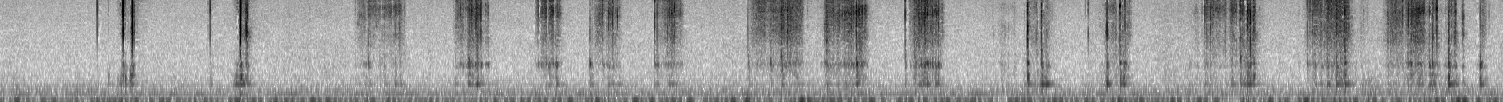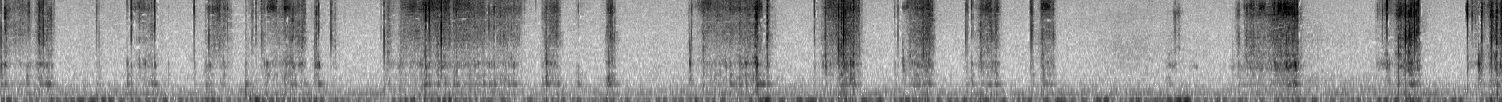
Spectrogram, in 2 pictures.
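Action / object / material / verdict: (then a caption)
scrape / hard-shell clutch studded with rhinestones / metal, rhinestones / none. Long nails scratch the studded side of a small, hollow, gold rhinestone-studded hard-shell clutch held at an angle. The result is a quiet run of quick, dry, bright scratching clicks and rasps that come in rapid bursts over a faint, steady low hum.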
